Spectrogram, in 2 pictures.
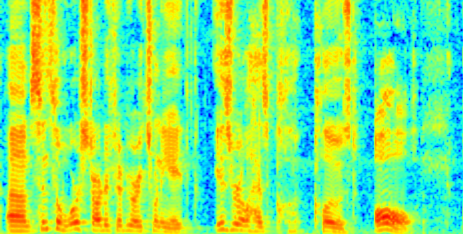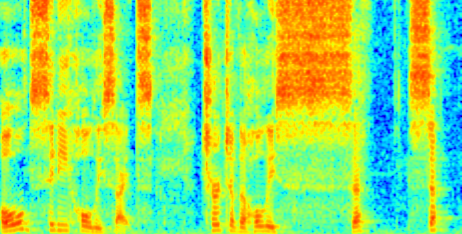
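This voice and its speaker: Man reading news notes, halting. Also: fairly high pitch, expressive, warm tone. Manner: stumbles over place names, halting reader. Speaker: podcast co-host. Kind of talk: casual podcast chat, reading news notes aloud.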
